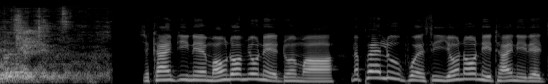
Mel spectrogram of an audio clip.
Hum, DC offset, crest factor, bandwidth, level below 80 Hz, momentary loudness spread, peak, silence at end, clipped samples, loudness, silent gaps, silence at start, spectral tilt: none; under 0.1%; 18 dB; 16.5 kHz; -70 dBFS; 12 LU; -12 dBFS; 0.05 s; under 0.1%; -29 LUFS; 1.14-1.27 s; 0 s; -5 dB/octave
